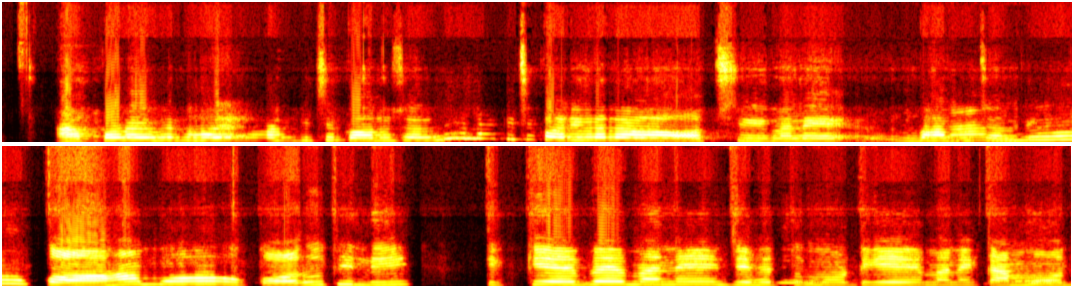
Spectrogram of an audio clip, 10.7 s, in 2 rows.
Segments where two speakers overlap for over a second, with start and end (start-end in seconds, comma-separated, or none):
none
